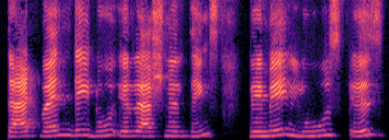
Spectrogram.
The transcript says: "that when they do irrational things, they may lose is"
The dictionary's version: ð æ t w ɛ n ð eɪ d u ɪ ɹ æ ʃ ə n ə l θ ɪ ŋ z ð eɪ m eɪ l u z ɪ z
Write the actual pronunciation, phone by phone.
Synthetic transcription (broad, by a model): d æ t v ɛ n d eɪ d u ɪ ɹ æ ʃ ə n ə l t ɪ ŋ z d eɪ m eɪ l u z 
